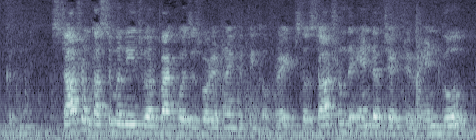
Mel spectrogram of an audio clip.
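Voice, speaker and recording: A man speaks with fairly high pitch and fairly even intonation. Noticeable background noise and audible room echo are present. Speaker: coding interview instructor. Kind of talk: lecture. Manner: fast.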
